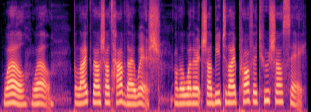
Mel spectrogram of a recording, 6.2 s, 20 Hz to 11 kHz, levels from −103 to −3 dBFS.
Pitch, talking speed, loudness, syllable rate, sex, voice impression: 215 Hz, 185 wpm, -18 LUFS, 4.2 syllables/s, female, feminine, slightly young, slightly clear, slightly cute, friendly, slightly lively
